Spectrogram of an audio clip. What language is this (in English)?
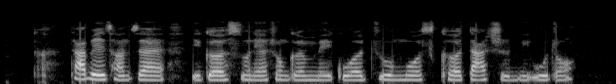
Chinese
